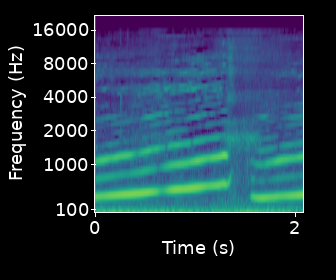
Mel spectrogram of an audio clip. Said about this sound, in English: And then the siren.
